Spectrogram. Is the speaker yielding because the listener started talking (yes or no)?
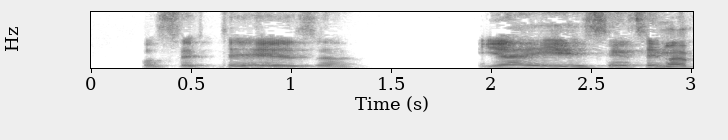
no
